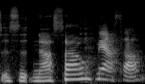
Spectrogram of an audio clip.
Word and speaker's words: Nassau: And then, how do you pronounce it? Is it Nassau? Nassau. Nassau.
